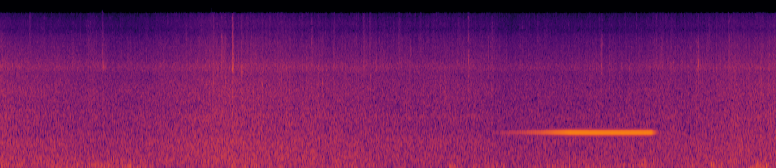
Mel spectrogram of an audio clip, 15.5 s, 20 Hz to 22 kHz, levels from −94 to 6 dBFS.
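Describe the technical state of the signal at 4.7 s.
The signal at 4.7 s is intact, with no fault audible at that point in the sound.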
